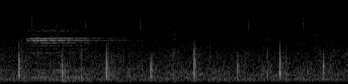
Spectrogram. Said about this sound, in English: Only just overtaking the person with the clippity-cloppity shoes on the left.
